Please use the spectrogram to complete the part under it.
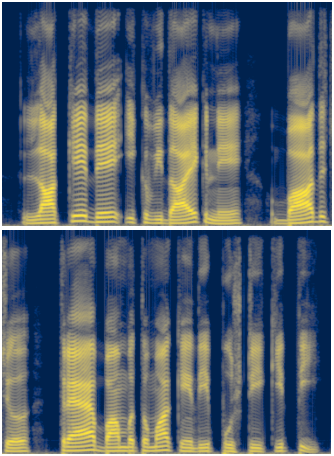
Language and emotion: Dogri, neutral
